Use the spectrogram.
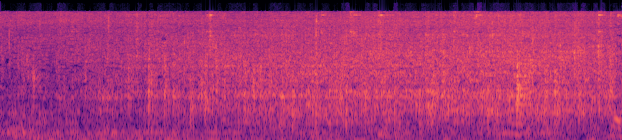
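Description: Gongura leaves and green chillies fry hard in hot oil, giving a loud, steady, dense sizzle that continues without a break.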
